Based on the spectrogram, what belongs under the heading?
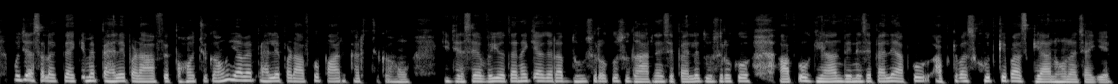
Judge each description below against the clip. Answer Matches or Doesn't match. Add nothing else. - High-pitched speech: Doesn't match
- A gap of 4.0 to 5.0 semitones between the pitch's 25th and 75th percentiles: Doesn't match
